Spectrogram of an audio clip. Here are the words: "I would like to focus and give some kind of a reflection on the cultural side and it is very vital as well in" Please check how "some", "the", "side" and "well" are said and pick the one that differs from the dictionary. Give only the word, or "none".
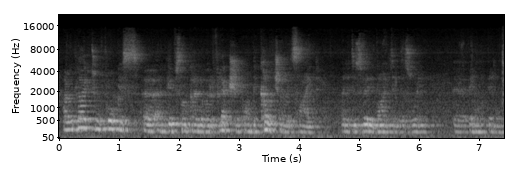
well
